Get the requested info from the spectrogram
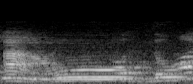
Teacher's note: Dhammahnya ditunaikan dari manyunnya sedikit.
